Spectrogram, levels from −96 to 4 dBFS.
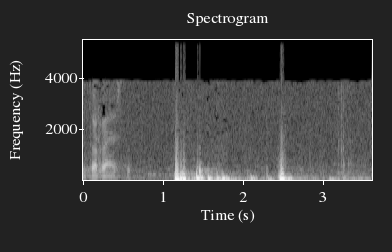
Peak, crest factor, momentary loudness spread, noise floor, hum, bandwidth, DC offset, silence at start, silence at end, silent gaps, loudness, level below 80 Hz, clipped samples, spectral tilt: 0 dBFS; 14 dB; 24 LU; -34 dBFS; none; 4 kHz; under 0.1%; 0.1 s; 0.45 s; none; -13 LUFS; -18 dBFS; 3%; -12.5 dB/octave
